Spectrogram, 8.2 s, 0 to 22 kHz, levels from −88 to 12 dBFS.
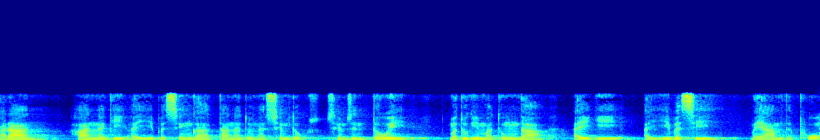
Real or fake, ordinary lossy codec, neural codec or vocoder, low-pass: fake; none; codec, 16 kHz in and 24 kHz out, 1 kbps, XY-Tokenizer; 7.2 kHz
